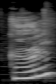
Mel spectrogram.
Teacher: se habría pronunciado cul, o sea, sin palatalizar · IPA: [kyl]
